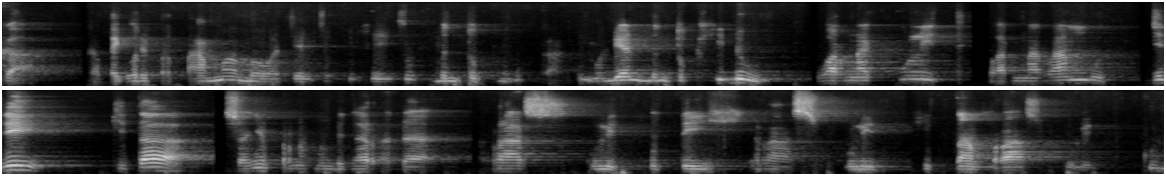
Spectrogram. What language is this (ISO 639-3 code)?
ind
